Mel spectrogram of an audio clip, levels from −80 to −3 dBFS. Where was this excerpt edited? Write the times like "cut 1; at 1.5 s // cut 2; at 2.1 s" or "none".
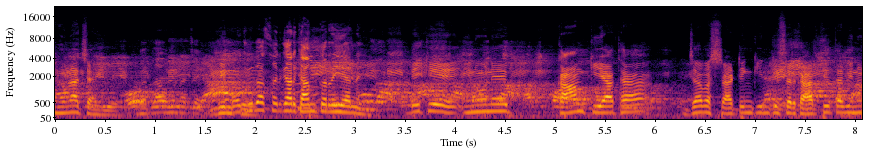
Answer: none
